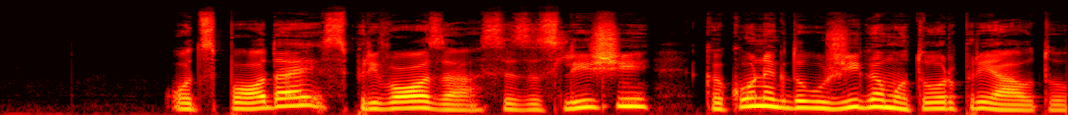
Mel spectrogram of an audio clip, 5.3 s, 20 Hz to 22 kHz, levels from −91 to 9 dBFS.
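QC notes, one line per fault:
No faults heard in the speech recording; nothing to log.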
